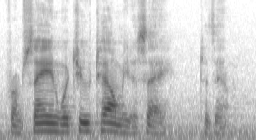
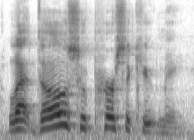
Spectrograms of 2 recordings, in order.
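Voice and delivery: louder, pressed verse reading; preaching; 4 semitones higher, 7 dB louder than usual. Acted. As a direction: proclaim the verse. Reads the verse forcefully.

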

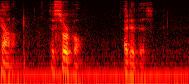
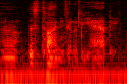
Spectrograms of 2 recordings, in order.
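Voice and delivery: quick, intimate whisper; 6 semitones lower, 12 dB quieter, faster than usual. Real, not acted. Preacher promising happiness, whispered intimately. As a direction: confide it in a whisper.

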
